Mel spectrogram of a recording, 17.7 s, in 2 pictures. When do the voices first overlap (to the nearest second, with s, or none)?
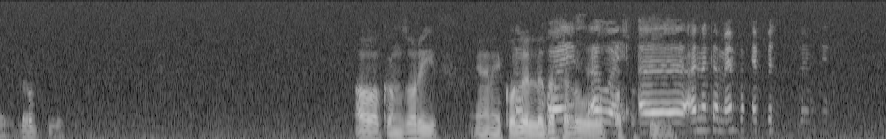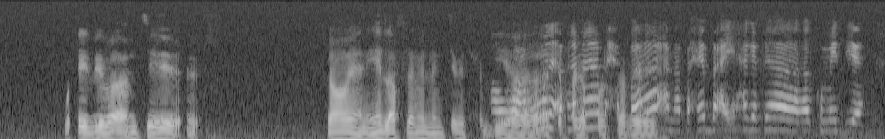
5 s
